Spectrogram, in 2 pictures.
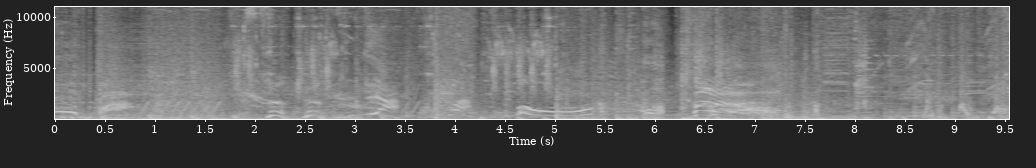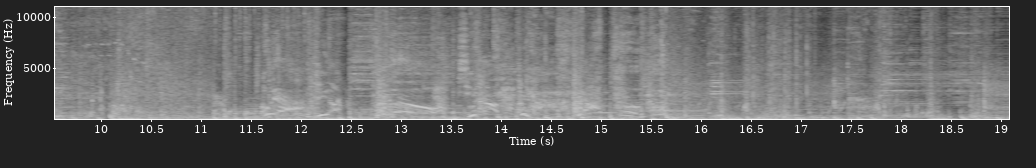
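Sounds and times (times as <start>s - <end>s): action music: 0.0s - 19.0s.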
